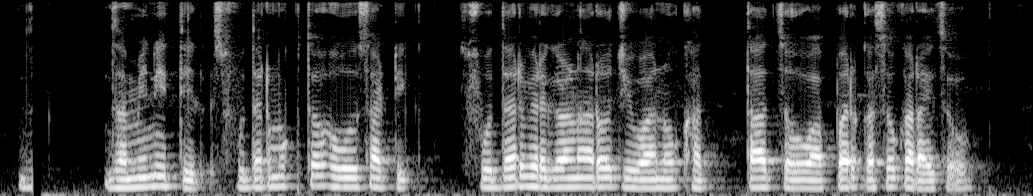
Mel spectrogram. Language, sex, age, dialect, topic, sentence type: Marathi, male, 18-24, Southern Konkan, agriculture, question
